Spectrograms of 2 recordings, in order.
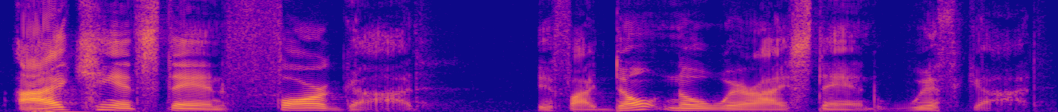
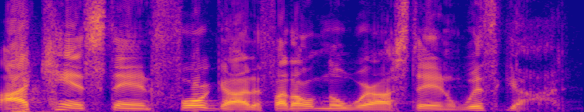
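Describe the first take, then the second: First: It is said more slowly. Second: It is said at a normal pace.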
